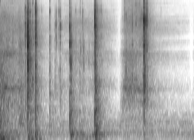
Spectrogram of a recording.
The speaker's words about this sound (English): She hopes with every step someone doesn't get out of the car and follow her into her apartment, even as she arrives and locks the front door behind her.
